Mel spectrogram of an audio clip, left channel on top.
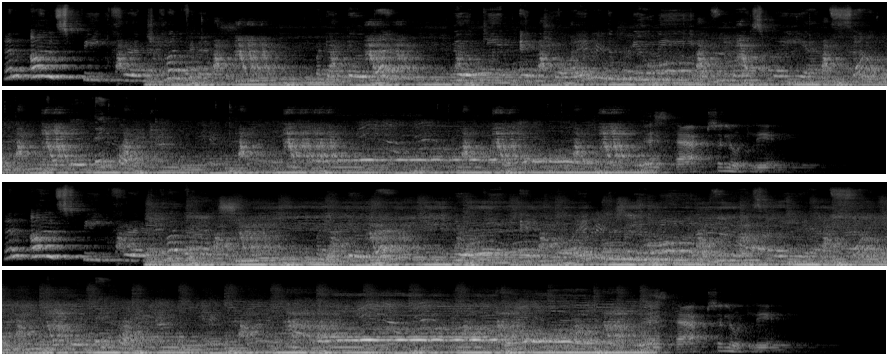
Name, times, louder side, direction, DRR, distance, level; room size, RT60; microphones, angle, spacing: voice 1, 0.0-2.4 3.0-4.1 4.5-9.0 9.3-10.3, left 1 dB, 20° left, -1 dB, 4.7 m, -32 dB
sound 1, 1.1-2.8 3.2-4.2 4.5-5.9 6.5-7.6 7.9-10.5 11.0-12.4 13.2-14.2 14.4-15.2 15.6-15.7, left 3 dB, 55° left, 2.7 m, -36 dB
sound 2, 1.4-15.4, right 5 dB, 80° right, 0.5 m, -28 dB
sound 3, 5.6-15.8, right 2 dB, 30° right, 1.1 m, -42 dB
voice 2, 15.2-16.6, equal, ahead, 0 dB, 1.4 m, -37 dB
21.0 x 20.5 x 2.7 m, 1.2 s
head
